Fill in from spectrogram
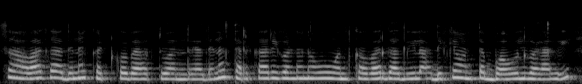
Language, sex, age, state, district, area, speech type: Kannada, female, 18-30, Karnataka, Mysore, urban, spontaneous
